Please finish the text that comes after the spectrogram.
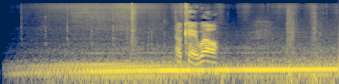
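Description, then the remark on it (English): A steady car engine rumble in traffic drones loudly from start to finish, swelling slightly early on, with a man briefly speaking over it. “my brain went blank there for a moment because I was dealing with traffic issues.”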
